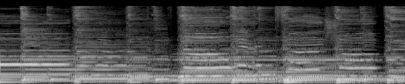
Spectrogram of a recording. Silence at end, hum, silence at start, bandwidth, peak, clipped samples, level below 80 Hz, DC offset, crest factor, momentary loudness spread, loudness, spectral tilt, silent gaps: 0 s; none; 0 s; 17 kHz; -2 dBFS; under 0.1%; -54 dBFS; under 0.1%; 14 dB; 5 LU; -16 LUFS; -5.5 dB/octave; none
